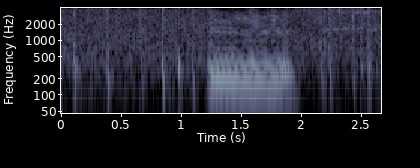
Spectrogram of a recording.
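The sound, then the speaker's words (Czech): A voice imitates a galloping horse's clip-clop with a run of sharp tongue clicks. A drawn-out voiced, whinny-like sound breaks in midway, and then more quick clicks follow. “Tak let's go! Zacváláme!”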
